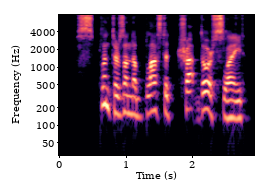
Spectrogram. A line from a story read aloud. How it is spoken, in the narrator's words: muttered Lorenzo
